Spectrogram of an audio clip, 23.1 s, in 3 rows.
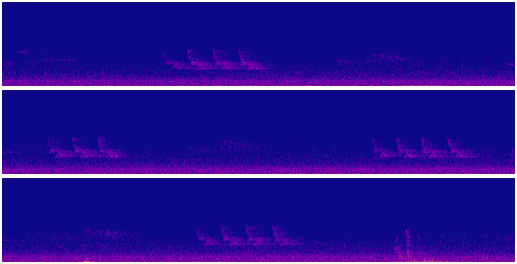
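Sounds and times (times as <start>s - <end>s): faint outdoor hiss: 0.0s - 23.0s
bird singing: 2.4s - 4.0s, 7.6s - 9.6s, 13.2s - 17.4s, 18.3s - 20.0s.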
